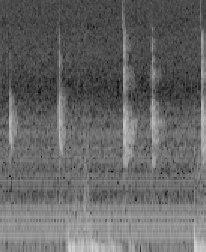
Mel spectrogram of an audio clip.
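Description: Chalk writing on a blackboard: a few short ticks and scrapes as strokes are drawn, over a steady electrical hum.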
